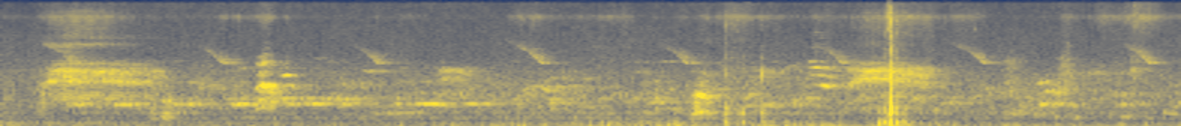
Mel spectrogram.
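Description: Faint bird calls: a run of short, falling chirps, about two a second, with a single sharp click about six seconds in.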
